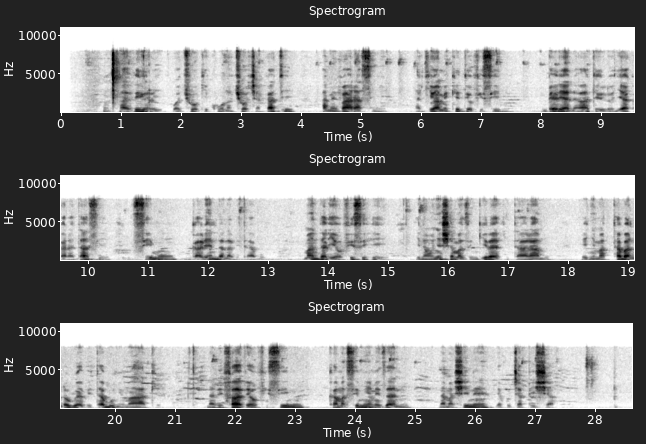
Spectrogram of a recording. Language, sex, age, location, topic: Swahili, male, 18-24, Dar es Salaam, education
